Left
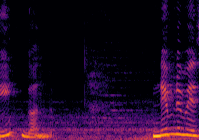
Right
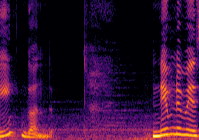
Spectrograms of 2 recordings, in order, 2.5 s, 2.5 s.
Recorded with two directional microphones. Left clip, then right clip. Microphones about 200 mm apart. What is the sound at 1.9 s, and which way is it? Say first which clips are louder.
Speech: right 7 dB; 55° right (ahead or behind).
